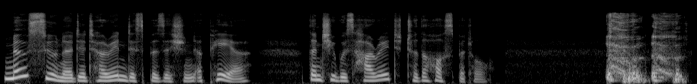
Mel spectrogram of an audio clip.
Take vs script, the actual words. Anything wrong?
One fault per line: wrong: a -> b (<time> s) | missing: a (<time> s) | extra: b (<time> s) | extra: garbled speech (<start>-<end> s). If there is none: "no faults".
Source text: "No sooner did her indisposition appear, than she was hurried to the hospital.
no faults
